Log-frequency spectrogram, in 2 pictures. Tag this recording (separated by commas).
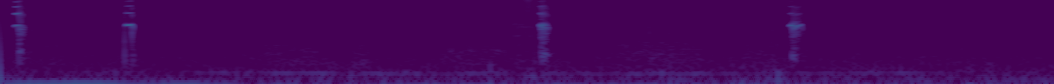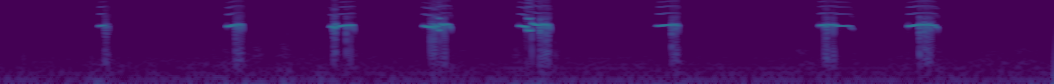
Animal, Wild animals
